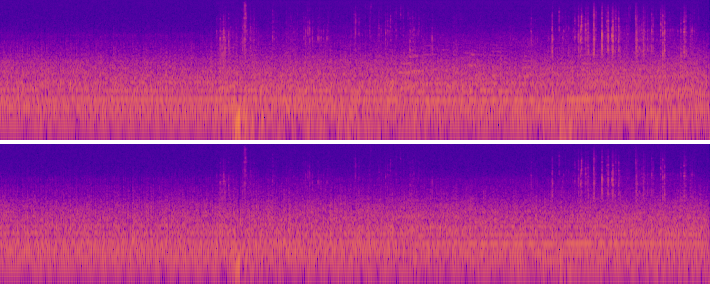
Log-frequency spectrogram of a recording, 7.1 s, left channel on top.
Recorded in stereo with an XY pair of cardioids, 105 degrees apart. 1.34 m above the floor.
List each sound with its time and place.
2.2 s a child speaking: 40° left, 0.5 m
